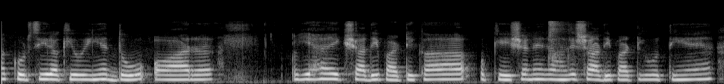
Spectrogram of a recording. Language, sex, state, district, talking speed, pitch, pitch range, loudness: Hindi, female, Bihar, Sitamarhi, 155 wpm, 225 Hz, 215-235 Hz, -15 LUFS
